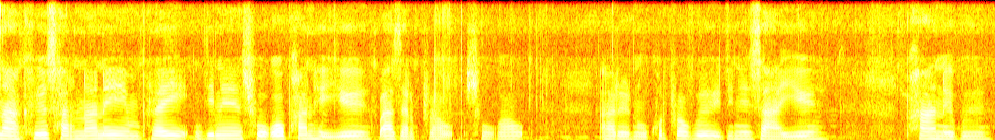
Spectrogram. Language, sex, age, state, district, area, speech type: Bodo, female, 60+, Assam, Baksa, rural, spontaneous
